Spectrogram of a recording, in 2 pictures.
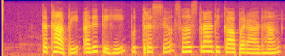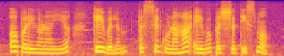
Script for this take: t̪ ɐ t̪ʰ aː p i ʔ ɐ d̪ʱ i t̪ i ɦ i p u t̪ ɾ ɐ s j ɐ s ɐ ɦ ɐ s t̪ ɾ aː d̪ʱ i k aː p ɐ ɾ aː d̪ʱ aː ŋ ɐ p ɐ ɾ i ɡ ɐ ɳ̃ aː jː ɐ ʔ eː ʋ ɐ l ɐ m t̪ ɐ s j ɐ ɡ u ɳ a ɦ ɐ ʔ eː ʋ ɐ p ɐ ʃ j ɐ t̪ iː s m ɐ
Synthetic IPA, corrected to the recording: t̪ ɐ t̪ʰ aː p i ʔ ɐ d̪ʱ i t̪ i ɦ i p u t̪ ɾ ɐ s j ɐ s ɐ ɦ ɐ s t̪ ɾ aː d̪ʱ i k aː p ɐ ɾ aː d̪ʱ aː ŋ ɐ p ɐ ɾ i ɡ ɐ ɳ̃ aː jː ɐ k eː ʋ ɐ l ɐ m t̪ ɐ s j ɐ ɡ u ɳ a ɦ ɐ ʔ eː ʋ ɐ p ɐ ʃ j ɐ t̪ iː s m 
